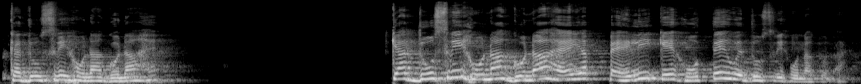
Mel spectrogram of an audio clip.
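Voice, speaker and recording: A man reciting his own poetry in a dramatic, emotive style, with deliberate delivery. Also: high voice, darkish tone. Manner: emotive, deliberate, with repeated refrains. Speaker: poet reciting own work. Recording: roomy echo, distant microphone.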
